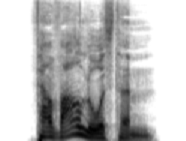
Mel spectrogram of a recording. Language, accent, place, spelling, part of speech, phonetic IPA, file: German, Germany, Berlin, verwahrlostem, adjective, [fɛɐ̯ˈvaːɐ̯ˌloːstəm], De-verwahrlostem.ogg
- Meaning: strong dative masculine/neuter singular of verwahrlost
